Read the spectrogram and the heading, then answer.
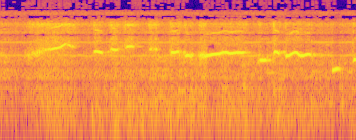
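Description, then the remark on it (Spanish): A thin, high-pitched whistle wavers and glides over a steady noisy hiss, imitating the ringing of ears. It is fairly loud and continuous for a few seconds, with no talking. “Doctor, tengo un silbido en el oído.”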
